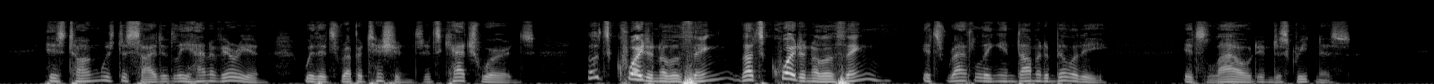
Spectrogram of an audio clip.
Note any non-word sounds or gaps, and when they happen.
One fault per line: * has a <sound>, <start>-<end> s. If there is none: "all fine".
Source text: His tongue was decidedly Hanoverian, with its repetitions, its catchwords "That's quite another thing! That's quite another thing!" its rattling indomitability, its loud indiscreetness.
all fine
